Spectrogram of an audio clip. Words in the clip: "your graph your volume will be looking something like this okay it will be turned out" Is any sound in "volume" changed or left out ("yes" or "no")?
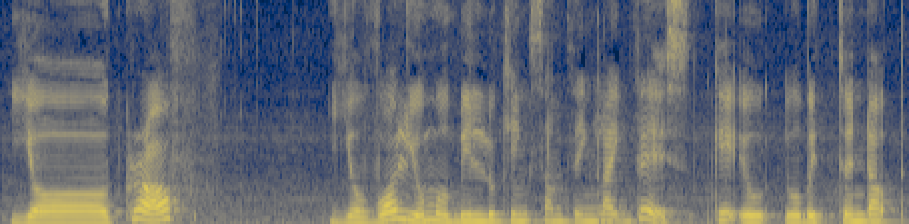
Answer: no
